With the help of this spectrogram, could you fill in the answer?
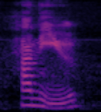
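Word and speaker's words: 汉语: উচ্চারণটা হবে হান ইউ এই ইটাকে একবারে হালকা করে বলে নরমালি যদি আমরা এই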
